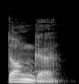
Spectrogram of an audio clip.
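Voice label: "donga", British English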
